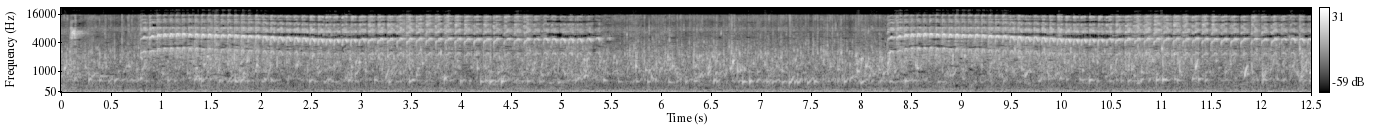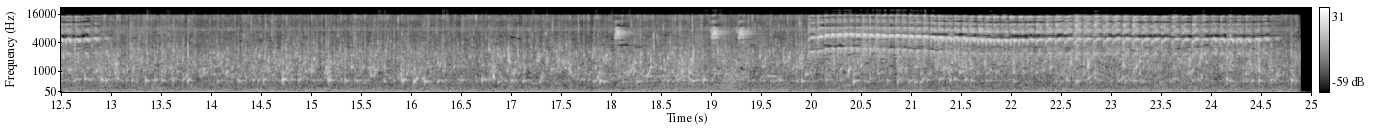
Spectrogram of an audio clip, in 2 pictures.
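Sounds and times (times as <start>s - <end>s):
songbird buzzing trill: 0.0s - 5.5s, 19.0s - 24.7s.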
